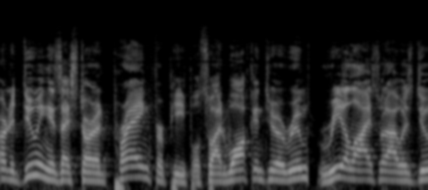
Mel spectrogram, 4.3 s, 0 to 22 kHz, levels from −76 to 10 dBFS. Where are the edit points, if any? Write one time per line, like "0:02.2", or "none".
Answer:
0:03.1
